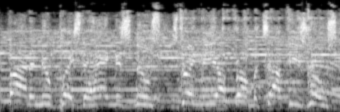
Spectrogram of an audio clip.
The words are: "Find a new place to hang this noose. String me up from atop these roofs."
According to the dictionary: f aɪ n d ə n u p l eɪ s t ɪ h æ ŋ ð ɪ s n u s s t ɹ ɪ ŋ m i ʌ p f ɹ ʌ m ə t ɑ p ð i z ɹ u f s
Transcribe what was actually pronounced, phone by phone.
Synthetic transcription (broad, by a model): f aɪ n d ə n u p l eɪ s t ɪ h æ ŋ ð ɪ s n u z s t ɹ ɪ ŋ m i ʌ p f ɹ ʌ m ə t ɑ p ð i z ɹ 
